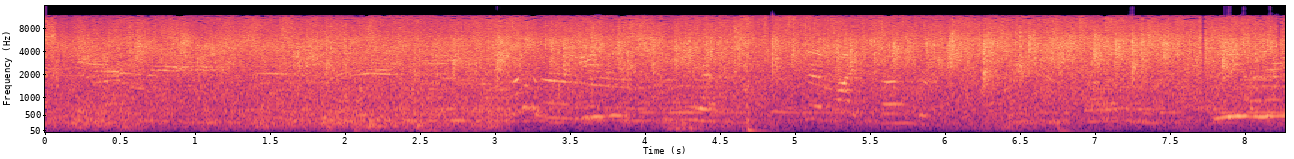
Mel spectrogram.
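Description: Heavy rain pours steadily in a loud, close wash of drops, with low rumbles of thunder beneath it and children's voices talking over the downpour.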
